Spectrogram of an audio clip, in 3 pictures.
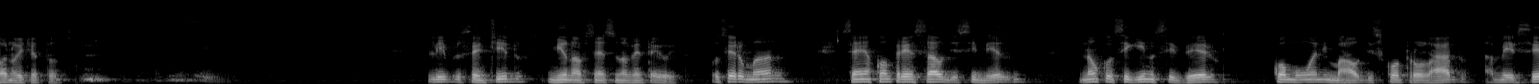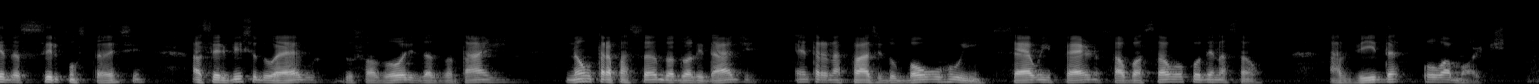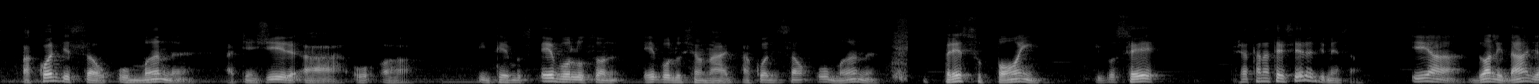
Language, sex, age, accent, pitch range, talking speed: Portuguese, male, 50-69, Brazilian, 95-120 Hz, 110 wpm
